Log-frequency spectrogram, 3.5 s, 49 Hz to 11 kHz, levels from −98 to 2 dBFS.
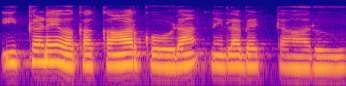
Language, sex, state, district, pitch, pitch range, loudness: Telugu, female, Andhra Pradesh, Sri Satya Sai, 175 Hz, 170-190 Hz, -17 LUFS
